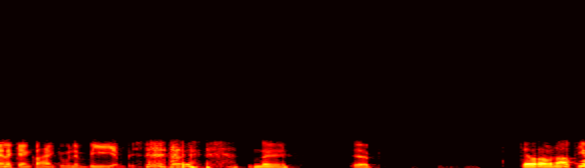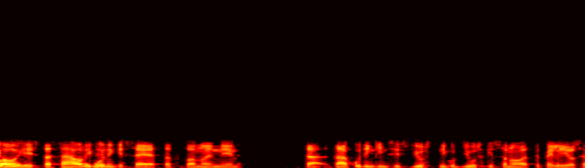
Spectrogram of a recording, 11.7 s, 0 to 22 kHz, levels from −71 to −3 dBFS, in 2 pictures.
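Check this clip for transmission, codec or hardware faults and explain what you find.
One fault runs through the whole clip: iLBC codec coding. The speech is narrowband, with nothing above 3.7 kHz. Each 30 ms frame's excitation is coded independently, which fits the 13.33 kbps mode. The damage is plainly audible as a rough, synthetic edge.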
